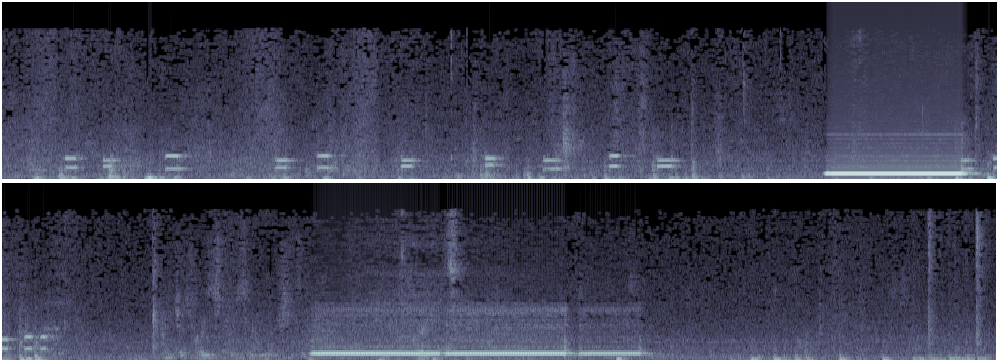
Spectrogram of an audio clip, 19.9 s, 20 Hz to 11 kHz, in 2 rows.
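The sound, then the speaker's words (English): A rapid series of short telephone keypad beeps, dialed one after another, followed by two longer, steady phone tones with brief quiet between them; faint background noise runs underneath. “Okay, just hold on 1 second, Rod, while we're trying to get Barbara on the phone.”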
